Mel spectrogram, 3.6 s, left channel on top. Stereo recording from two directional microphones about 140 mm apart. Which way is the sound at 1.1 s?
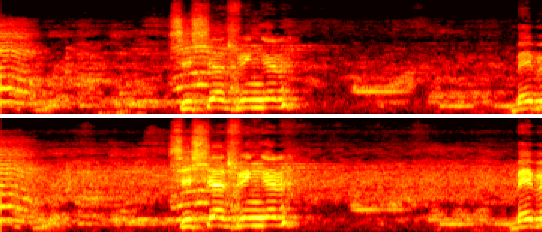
15° left (ahead or behind).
